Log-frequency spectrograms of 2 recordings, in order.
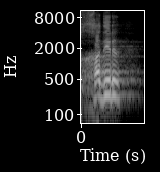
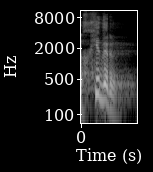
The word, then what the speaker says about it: Khidr: There are three ways of calling his name. One is called Khadir, the other is called Khidr and Khadr. So there are different ways of pronouncing this name, subhanallah.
